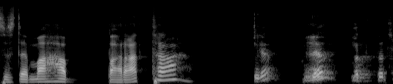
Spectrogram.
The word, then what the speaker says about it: Mahabharata: you have to corre correct me how to pronounce this the mahab batra yeah yeah that's right chatot with graph rag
